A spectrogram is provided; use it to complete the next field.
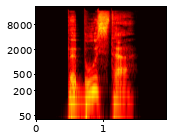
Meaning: inflection of bebust: 1. strong/mixed nominative masculine singular 2. strong genitive/dative feminine singular 3. strong genitive plural
- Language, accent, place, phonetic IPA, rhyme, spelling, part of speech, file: German, Germany, Berlin, [bəˈbuːstɐ], -uːstɐ, bebuster, adjective, De-bebuster.ogg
